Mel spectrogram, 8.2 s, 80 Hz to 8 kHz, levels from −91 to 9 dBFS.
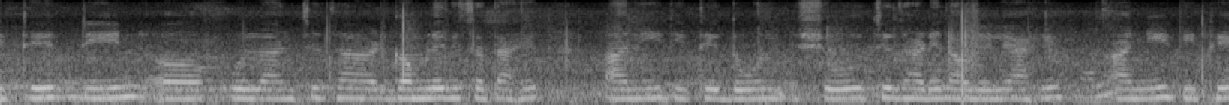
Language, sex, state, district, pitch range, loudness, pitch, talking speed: Marathi, female, Maharashtra, Washim, 220-235 Hz, -24 LUFS, 225 Hz, 130 wpm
